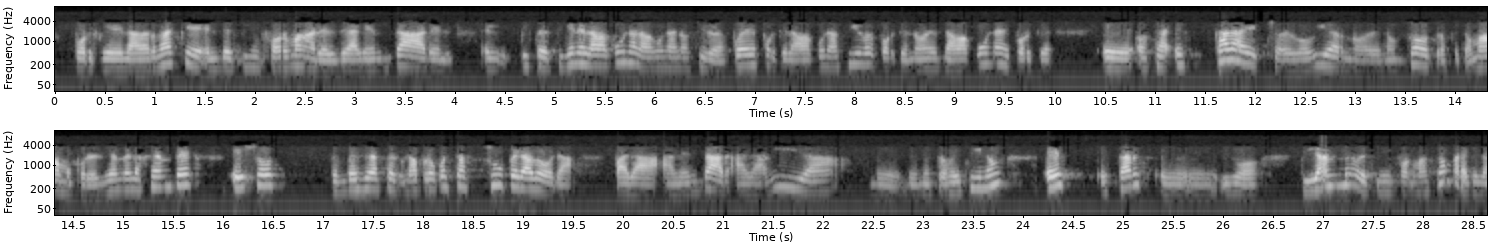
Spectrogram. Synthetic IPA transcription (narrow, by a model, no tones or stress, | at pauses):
po̞ɾkelaβe̞ɾð̞akeːld̪e̞siɱfo̞ɾmaɾe̞ld̪eale̞nt̪aɾel | elbist̪e̞siβje̞nelaβakunalaβakunano̞siɾβe̞ðehpwesespo̞ɾke̞laβakunasiɾβe̞po̞ɾke̞nõ̞e̞slaβakunaipo̞ɾke̞ | eʔose̞aʔe̞s | kaðae̞t͡ʃo̞ðe̞ɣ̞o̞β̞jeɾno̞ðe̞no̞so̞t̪ɾo̞ske̞t̪o̞mamo̞spo̞ɾe̞lβje̞nd̪e̞laxe̞nt̪e̞e̞ʒo̞s | embe̞zðease̞ɾunapɾo̞pwe̞st̪asupe̞ɾaðo̞ɾa̰ | paɾa̰ale̞nt̪aɾalaβiða | ðḛðe̞nwe̞st̪ɾo̞zβe̞sino̞s | e̞sest̪aɾeðiɣo̞t̪iɾand̪o̞ðesuiɱfo̞ɾmasjo̞mpaɾakela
